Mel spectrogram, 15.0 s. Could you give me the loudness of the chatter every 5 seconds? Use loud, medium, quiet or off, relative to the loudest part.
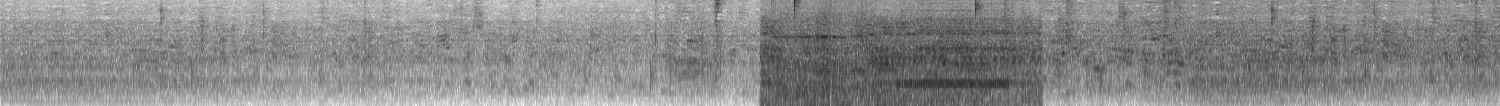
medium, medium, loud.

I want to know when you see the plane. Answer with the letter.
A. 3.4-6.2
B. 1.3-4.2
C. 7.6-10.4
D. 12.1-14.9
C.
